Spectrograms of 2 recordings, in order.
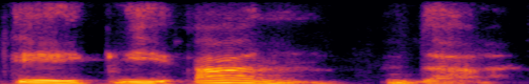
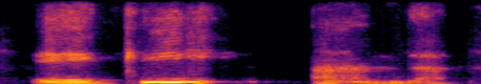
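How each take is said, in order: First: The 'chi' syllable carries no accent. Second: The 'chi' syllable carries the accent. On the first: It means a cut banana stump. "Se invece pronunci e chi anda, quello è il ceppo di banano tagliato" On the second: It means family. "ho messo la I maiuscola... Normalmente si mette un accento... Questa è la famiglia"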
